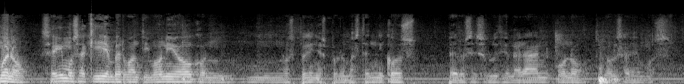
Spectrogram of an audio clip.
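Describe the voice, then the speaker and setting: Fairly brisk talk from a man, with distinct background noise. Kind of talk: radio interview, poetic hosting. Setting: radio studio.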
